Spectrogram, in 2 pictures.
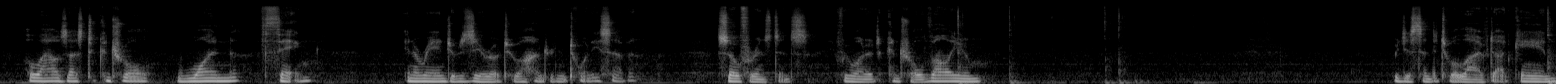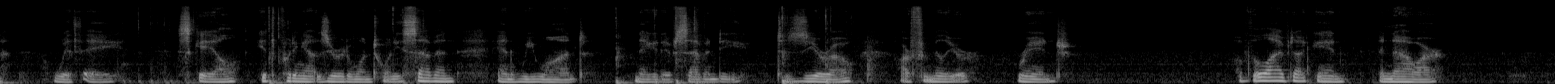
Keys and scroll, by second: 9.5-11.9 typing, 15.4 n, 16.7-18.3 typing, 19.3 1, 19.7 space, 21.6 -, 22.0 7, 22.4 space, 23.3 0, 23.7 super+j.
